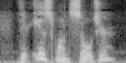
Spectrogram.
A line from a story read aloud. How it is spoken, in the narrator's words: exclaimed Dorothy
